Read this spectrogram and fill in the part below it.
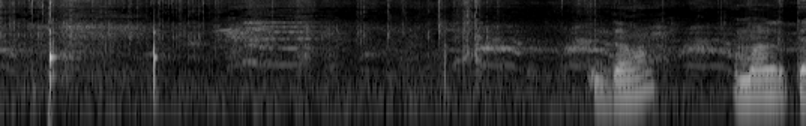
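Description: A coconut cracks open.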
